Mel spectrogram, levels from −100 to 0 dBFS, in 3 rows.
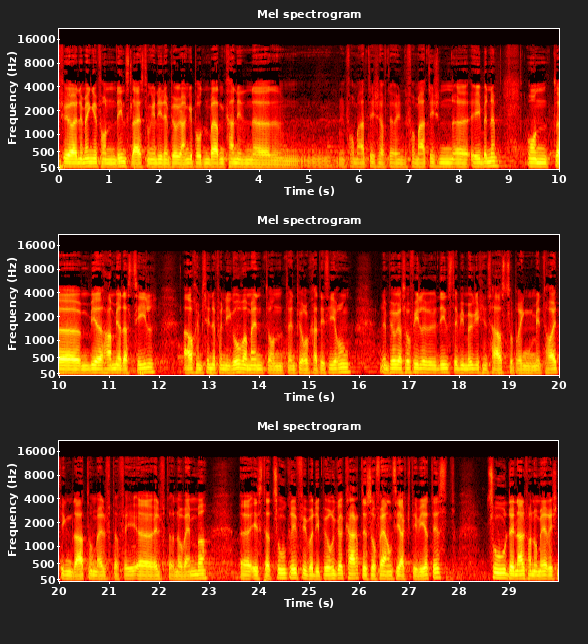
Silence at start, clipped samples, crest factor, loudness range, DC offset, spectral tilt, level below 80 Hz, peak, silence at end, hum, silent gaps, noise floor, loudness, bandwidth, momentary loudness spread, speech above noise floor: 0 s; under 0.1%; 20 dB; 6 LU; under 0.1%; -6 dB/octave; -56 dBFS; -4 dBFS; 0 s; none; none; -52 dBFS; -26 LUFS; 13.5 kHz; 11 LU; 28 dB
